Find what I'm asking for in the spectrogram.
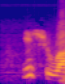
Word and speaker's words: Yeshua: Yeshua o Yeshua? – Yeshua. – Yeshua, ok. – Ci hanno detto, abbiamo chiesto proprio la pronuncia. – Ok. – Abbiamo cercato di, insomma, seguire bene i consigli di chi conosceva l'ebraico.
